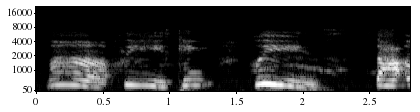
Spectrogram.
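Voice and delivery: mock a mortified child's plea; embarrassed kid. Kid to mom watching the school drop-off, embarrassed. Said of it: "she's just embarrassed".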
